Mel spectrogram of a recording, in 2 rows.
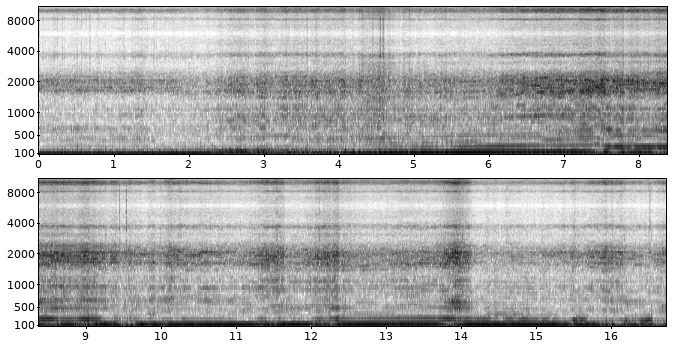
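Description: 2005 Suzuki SV1000S's 996 cc V-twin engine pulling hard under acceleration, its note climbing and then dropping sharply at an upshift about seven and a half seconds in, with short dips in pitch near nine and a half and fourteen seconds. Wind rushes over the tank-mounted microphone.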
